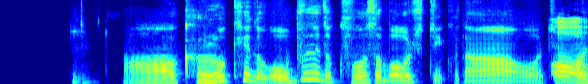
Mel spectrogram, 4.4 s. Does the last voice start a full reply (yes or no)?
yes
